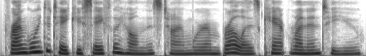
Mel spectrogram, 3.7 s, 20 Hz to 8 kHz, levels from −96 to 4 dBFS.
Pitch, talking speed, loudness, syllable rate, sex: 185 Hz, 260 wpm, -17 LUFS, 6.2 syllables/s, female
